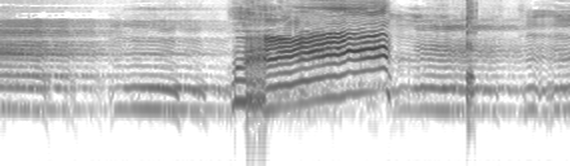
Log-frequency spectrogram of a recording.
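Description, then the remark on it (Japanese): An infant wails, a sustained harmonic cry that rises sharply into a loud, strained scream in the middle before easing back into shorter whimpering sobs. “あ、赤ん坊だと？”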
